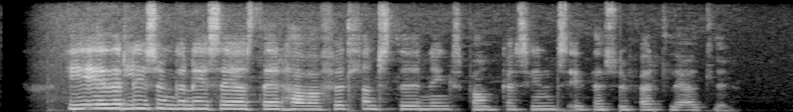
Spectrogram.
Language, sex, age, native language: Icelandic, female, 20-29, Icelandic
